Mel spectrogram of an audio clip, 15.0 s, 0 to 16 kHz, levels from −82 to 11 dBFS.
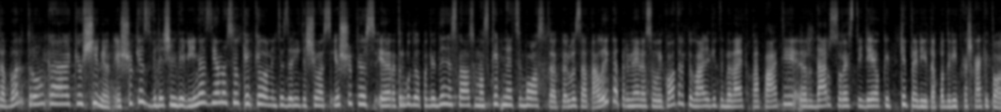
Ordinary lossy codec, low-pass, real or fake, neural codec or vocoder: Opus, 16 kbps; 14.4 kHz; fake; codec, 32 kHz, 1.9 kbps, SNAC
